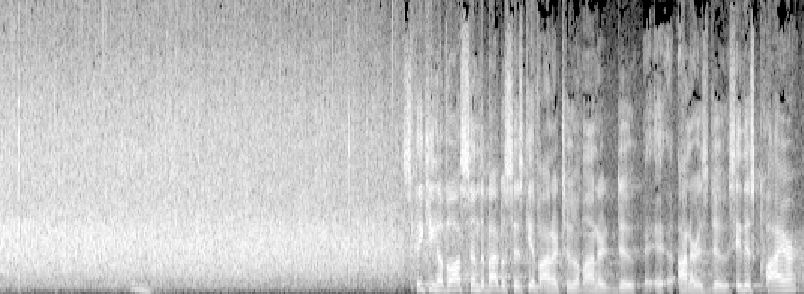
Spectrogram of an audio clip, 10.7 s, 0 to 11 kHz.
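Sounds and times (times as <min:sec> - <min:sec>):
faint cheer: 0:00.0 - 0:05.4
large crowd applauding: 0:00.0 - 0:07.0
speech: 0:01.8 - 0:02.2, 0:05.5 - 0:10.7.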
